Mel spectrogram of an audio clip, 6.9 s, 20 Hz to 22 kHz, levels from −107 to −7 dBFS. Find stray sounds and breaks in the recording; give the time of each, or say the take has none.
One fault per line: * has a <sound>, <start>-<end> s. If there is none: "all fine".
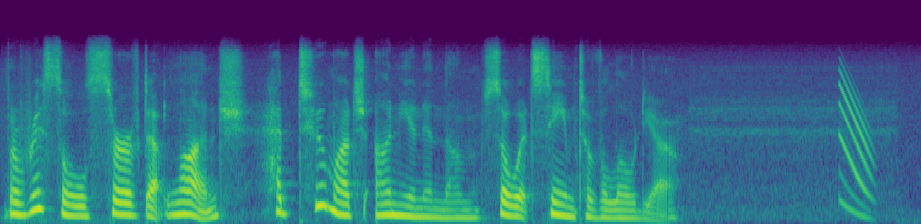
* has a chirp, 6.3-6.6 s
